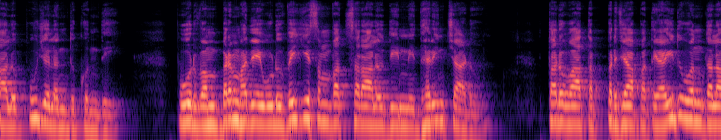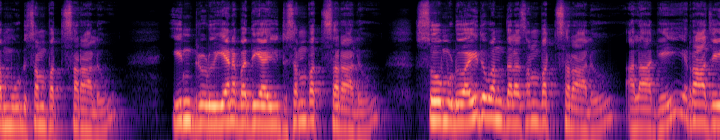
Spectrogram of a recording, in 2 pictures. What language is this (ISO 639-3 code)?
tel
